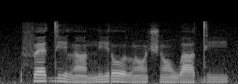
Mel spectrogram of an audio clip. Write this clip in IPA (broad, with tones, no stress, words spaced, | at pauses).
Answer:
fɛ˦di˦˨lã˨ ni˨˦ɾo˦˨ lɔ̃˨˦ʃɔ̃˧wa˧ di˧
